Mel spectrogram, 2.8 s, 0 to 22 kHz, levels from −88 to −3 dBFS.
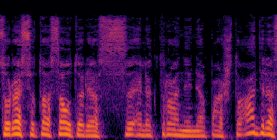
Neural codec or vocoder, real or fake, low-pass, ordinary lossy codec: none; real; 14.4 kHz; MP3, 64 kbps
